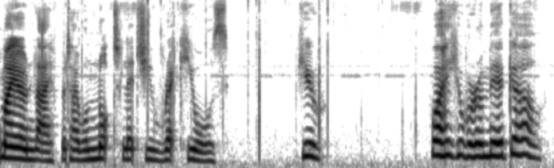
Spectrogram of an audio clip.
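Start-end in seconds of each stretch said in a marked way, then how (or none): none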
